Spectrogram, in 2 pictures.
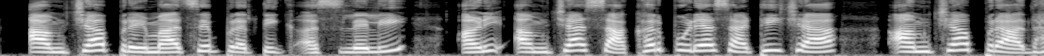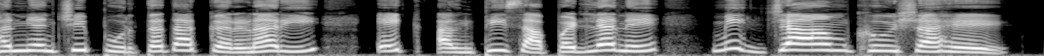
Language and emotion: Marathi, happy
